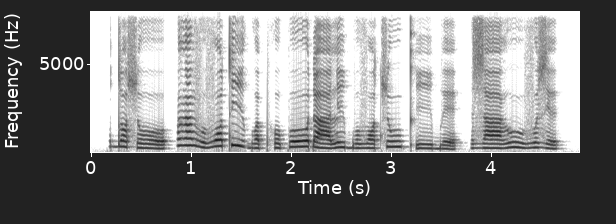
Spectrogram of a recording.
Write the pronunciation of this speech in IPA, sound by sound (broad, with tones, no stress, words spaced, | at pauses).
dɔ˦˨soː˨ | ɣã˦vʊ˨vɔ˦tiː˦˨ ɡʷa˨pʰo˨ poː˦ɗaː˨li˦˨ bo˨vɔ˨t͡suː˦ kʼiː˨be˨ | zaː˨ɣuː˦˨vʊ˦ zɪ˨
